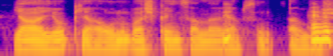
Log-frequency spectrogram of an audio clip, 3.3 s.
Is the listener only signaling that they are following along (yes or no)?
no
